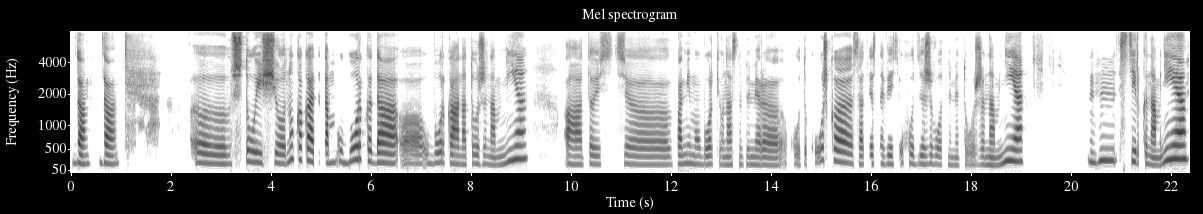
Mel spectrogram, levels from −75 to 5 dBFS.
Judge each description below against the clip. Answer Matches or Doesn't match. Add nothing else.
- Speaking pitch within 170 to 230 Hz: Matches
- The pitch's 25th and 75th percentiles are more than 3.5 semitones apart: Matches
